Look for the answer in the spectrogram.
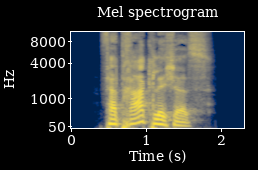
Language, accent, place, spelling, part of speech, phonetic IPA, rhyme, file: German, Germany, Berlin, vertragliches, adjective, [fɛɐ̯ˈtʁaːklɪçəs], -aːklɪçəs, De-vertragliches.ogg
- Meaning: strong/mixed nominative/accusative neuter singular of vertraglich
